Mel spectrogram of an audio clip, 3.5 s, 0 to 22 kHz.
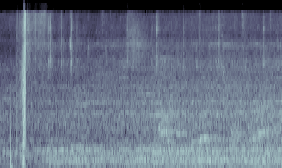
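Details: Mercedes-Benz 1721 bus, half-shaft removed, steady low growl from rear differential carrier bearing, rising with speed; driver complained of roaring above 60 km/h.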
